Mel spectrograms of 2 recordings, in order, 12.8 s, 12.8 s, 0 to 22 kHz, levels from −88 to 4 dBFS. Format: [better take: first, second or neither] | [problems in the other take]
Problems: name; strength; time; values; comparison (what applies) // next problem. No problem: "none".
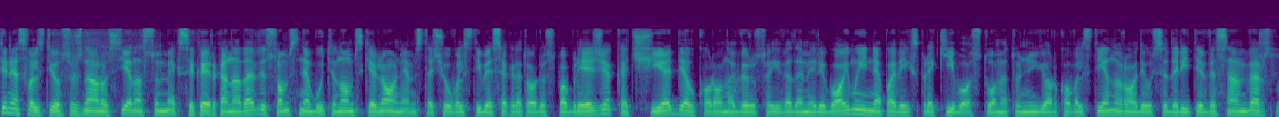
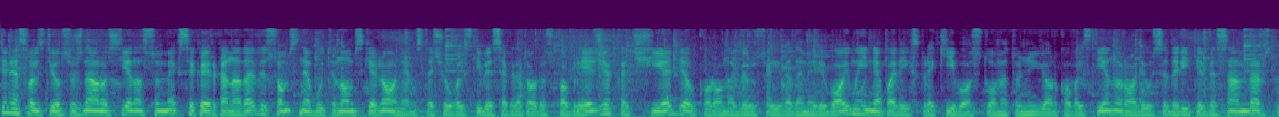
first | background sound (Cutlery, silverware / Dishes, pots, and pans); 18 dB below the speech // room echo; dies away in 1.3 s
